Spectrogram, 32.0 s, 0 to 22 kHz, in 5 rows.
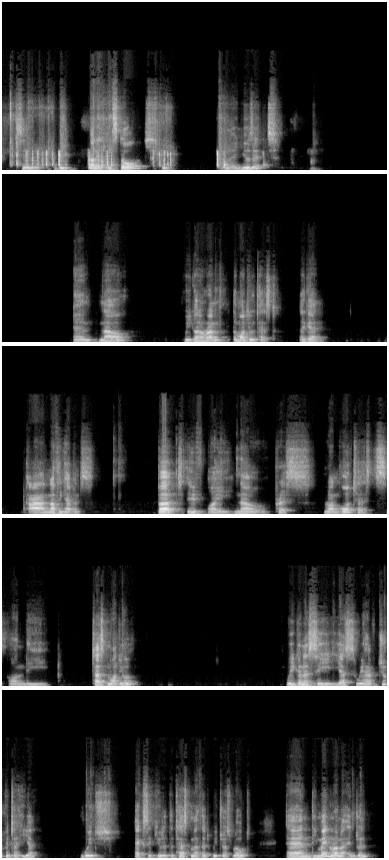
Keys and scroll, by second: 0.3 Delete, 2.5 Delete, 10.0 shift+F10, 21.2 ctrl+shift+F10.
